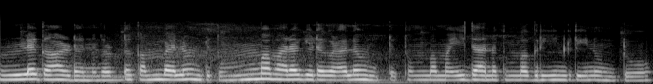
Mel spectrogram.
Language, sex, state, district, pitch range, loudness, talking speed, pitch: Kannada, female, Karnataka, Dakshina Kannada, 205-220 Hz, -16 LUFS, 140 wpm, 210 Hz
